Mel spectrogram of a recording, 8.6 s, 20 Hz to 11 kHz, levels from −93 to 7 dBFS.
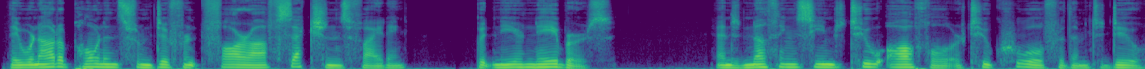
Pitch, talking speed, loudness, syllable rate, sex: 115 Hz, 175 wpm, -18 LUFS, 5.0 syllables/s, male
